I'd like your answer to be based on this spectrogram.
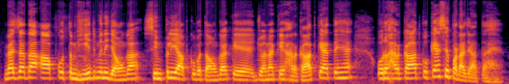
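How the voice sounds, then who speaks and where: A man's voice: sits high, animated. A man teaching a Quran reading class, patiently repeating points and quizzing students in call-and-response. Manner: repetitive call-and-response questioning; patient, slow drilling. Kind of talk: classroom lesson to students and viewers.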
